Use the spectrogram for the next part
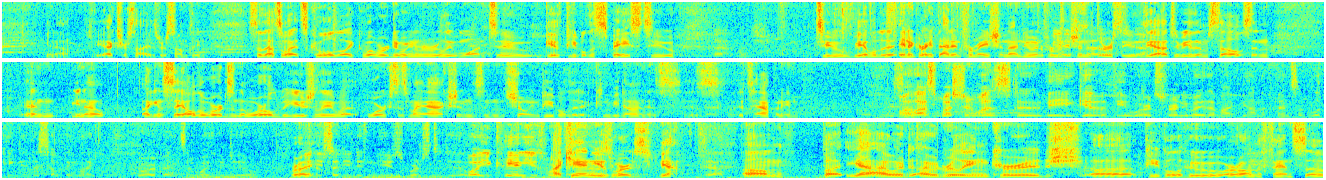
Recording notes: KC Metaphysical Conference Part 2. Interviews at the KC Metaphysical Conference.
